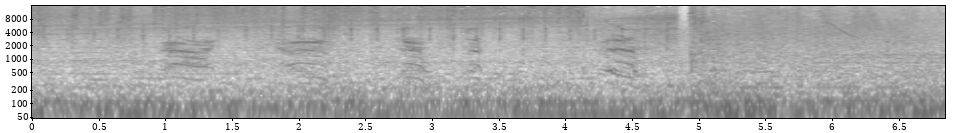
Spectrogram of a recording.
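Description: Electricity crackles and sizzles.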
